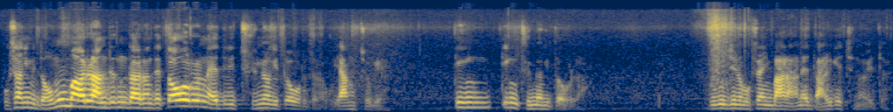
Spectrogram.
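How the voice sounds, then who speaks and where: A male pastor leads a children's Sunday school sermon, turning the Bible story into an animated retelling and acting out each speaker's words. He keeps pulling the children in, asking them question after question by name. His voice sits slightly high for a man. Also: quick pace.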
